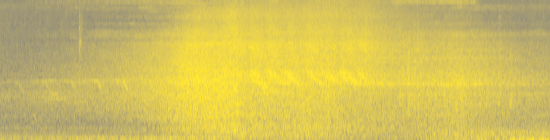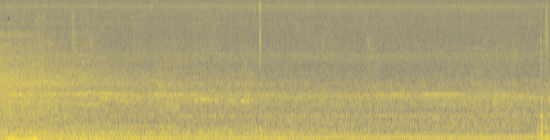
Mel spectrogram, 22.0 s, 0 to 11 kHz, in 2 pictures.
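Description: Doctor Yellow, the 923-series Shinkansen inspection train, passing through a station at speed: the train noise builds over a few seconds, is loudest about four to six seconds in, then fades away as it recedes.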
